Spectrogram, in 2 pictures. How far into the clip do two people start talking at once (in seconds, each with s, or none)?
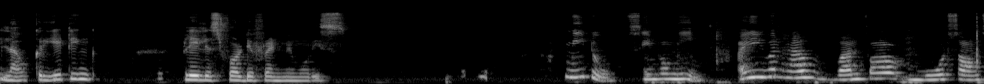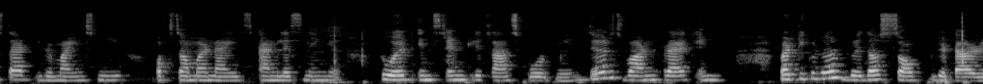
none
